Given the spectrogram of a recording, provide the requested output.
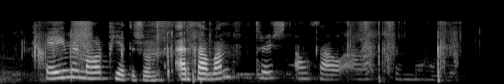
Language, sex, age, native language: Icelandic, female, 18-19, Icelandic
